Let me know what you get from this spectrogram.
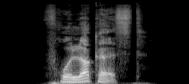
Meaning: second-person singular subjunctive I of frohlocken
- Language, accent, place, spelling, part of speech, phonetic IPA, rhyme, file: German, Germany, Berlin, frohlockest, verb, [fʁoːˈlɔkəst], -ɔkəst, De-frohlockest.ogg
